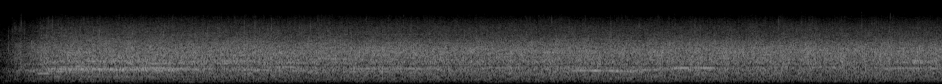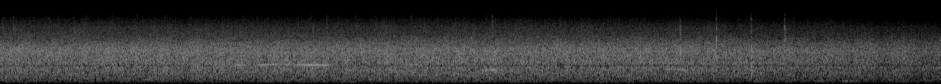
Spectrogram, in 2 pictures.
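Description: A large theatre audience applauding, breaking out suddenly as the piano stops and holding steady and loud.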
